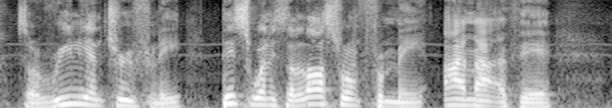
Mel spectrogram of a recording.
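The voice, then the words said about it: Hoarse, worn-out voice. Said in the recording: “you can tell that my voice is gone, yeah. Yeah, my voice is gone.”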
